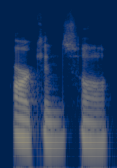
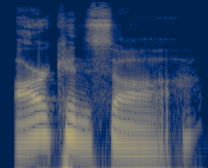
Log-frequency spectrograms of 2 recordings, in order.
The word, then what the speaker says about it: Arkansas: While not technically illegal, this state has passed legislation discouraging incorrect pronunciation of its name. Better not try to pronounce this state's name phonetically or phonetically. The provision specifically states that the pronunciation with the accent on the second syllable with the sound of blank, blank, blank, blank, blank, blank is an innovation to be discouraged.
